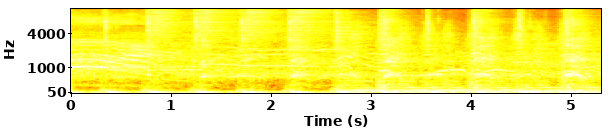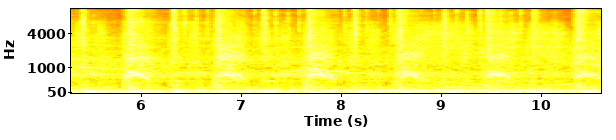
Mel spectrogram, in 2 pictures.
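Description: Live heavy metal band at stadium volume: a steady pounding drum beat, with a sustained low bass and guitar note coming in about three seconds in. The crowd shouts along about once a second.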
